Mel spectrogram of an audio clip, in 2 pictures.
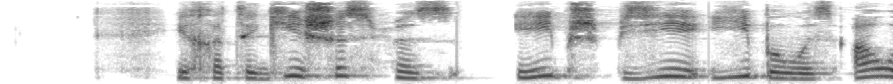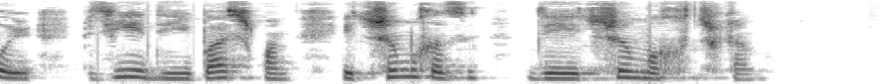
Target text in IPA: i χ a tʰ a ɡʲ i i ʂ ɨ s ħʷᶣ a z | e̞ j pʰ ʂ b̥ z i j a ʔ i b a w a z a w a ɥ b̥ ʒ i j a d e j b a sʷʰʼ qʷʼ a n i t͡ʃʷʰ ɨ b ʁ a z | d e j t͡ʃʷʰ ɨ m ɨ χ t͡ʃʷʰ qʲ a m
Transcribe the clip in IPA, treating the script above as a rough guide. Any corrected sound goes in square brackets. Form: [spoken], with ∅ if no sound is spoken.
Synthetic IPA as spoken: i χ a tʰ a ɡʲ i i ʂ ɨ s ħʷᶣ a z | e̞ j pʰ ʂ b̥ z i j a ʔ i b a w a z a w a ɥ b̥ [z] i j a d e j b a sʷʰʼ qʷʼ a n i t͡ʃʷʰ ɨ [m] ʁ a z | d e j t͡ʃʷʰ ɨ m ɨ χ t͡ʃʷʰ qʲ a [n]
